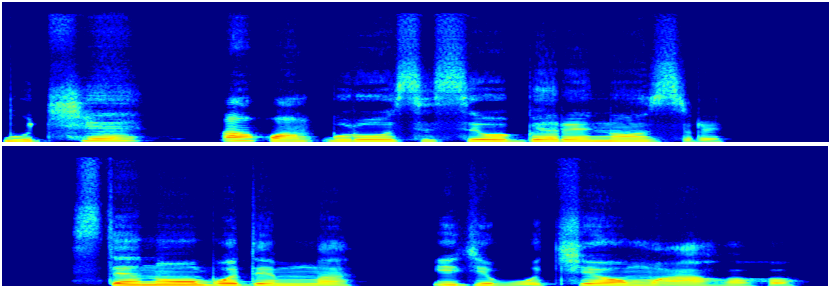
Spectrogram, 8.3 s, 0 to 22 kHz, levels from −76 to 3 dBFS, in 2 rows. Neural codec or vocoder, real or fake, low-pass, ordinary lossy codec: autoencoder, 48 kHz, 32 numbers a frame, DAC-VAE, trained on Japanese speech; fake; none; none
